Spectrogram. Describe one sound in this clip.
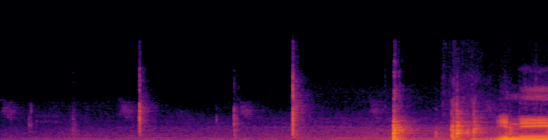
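A plastic part clicks against a table.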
